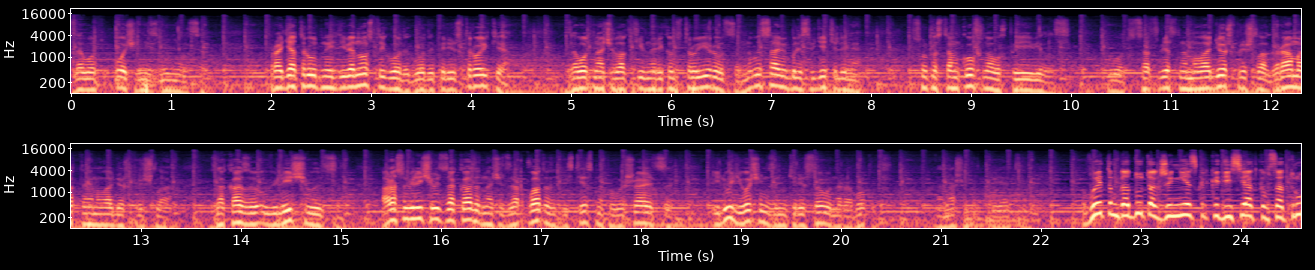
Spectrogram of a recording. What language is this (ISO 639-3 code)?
rus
